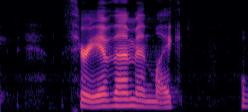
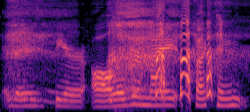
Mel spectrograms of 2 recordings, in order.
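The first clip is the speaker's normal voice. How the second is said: normal talking voice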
